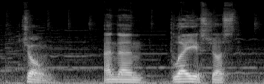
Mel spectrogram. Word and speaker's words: Zhong: a tad bit easier you first um say the word own and then add a g sound at the end and make own and then add a J in front so Zhong and then play is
